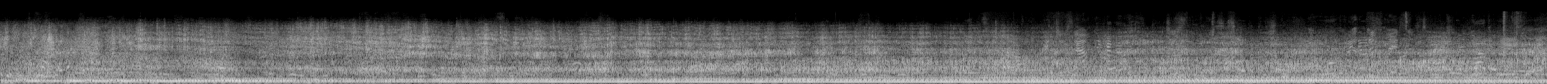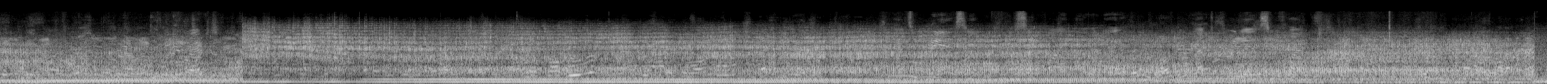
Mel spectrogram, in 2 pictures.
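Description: Piston-engined propeller fighter plane flying by at full power: a loud, steady engine-and-propeller drone with a strong low hum. Its tone shifts a little past the halfway mark.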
